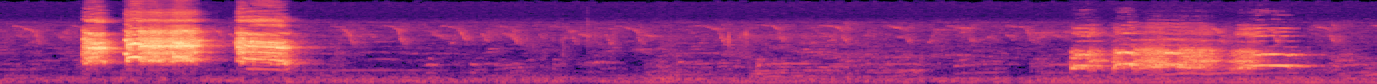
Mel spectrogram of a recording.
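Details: Aceh red junglefowl lure call, with two loud crows several seconds apart. Each is a harsh, broken burst of two or three segments. Faint chirps of other birds fill the quiet pause between them.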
